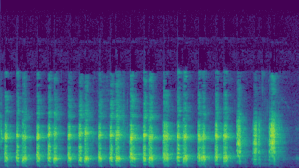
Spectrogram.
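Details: Rhythmic series of about seventeen scratchy, clucking chuk notes from a chukar partridge offered for sale in Kabodiyon district, evenly paced and fading out at the end into quiet.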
